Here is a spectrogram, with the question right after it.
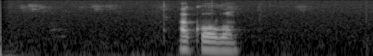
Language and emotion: Russian, neutral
